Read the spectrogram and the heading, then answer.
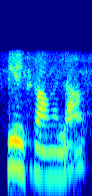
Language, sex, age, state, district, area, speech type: Telugu, female, 18-30, Telangana, Jayashankar, urban, conversation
